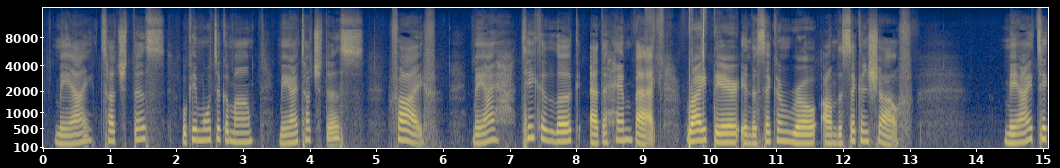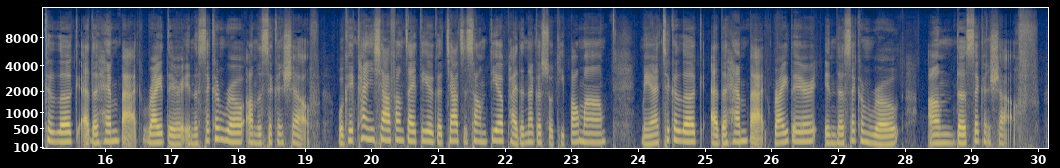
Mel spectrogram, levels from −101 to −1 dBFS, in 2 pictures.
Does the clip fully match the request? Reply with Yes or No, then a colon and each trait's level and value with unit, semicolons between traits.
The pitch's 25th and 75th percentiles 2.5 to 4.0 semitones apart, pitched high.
Yes: average, 3.7 semitones; high, 195 Hz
